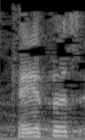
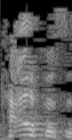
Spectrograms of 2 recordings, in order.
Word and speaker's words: Caiaphas: Now, Caiaphas is pronounced different ways. It can be pronounced Caiaphas, and I've even heard it pronounced Caiaphas. And so, but Caiaphas is the way I learned it growing up. So that's how I'm going to say it today.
